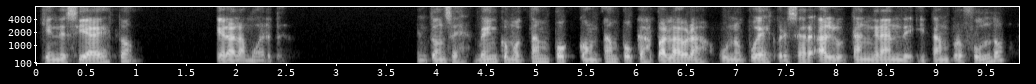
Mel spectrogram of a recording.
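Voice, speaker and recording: A man with a Bolivian camba accent teaches a university class at a mid pitch. He explains patiently, step by step, and keeps checking that his students follow. His voice sounds dry and close, with no room echo. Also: flat delivery, a little slow, a little mellow. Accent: Bolivian camba (Santa Cruz). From Santa Cruz, Bolivia. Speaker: university lecturer. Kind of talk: classroom lecture.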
